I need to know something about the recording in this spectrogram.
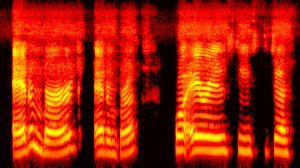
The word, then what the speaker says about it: Edinburgh: In addition to Edinburg, Edinburg. Edinburgh.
